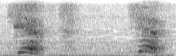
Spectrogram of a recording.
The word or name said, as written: gift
